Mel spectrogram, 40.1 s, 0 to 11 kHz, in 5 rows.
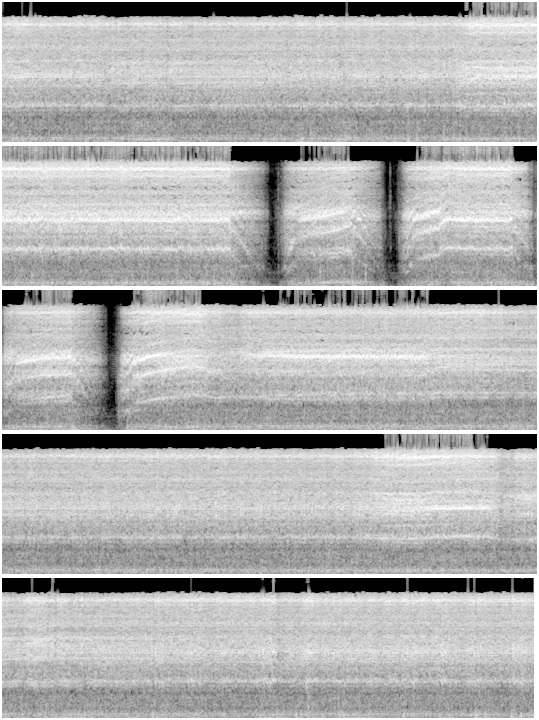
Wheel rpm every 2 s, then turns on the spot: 230, 230, 230, 220, 210, 140, 90, 160, 100, 190, 210, 230, 230, 230, 230, 230, 230, 230, 230, 230.
none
